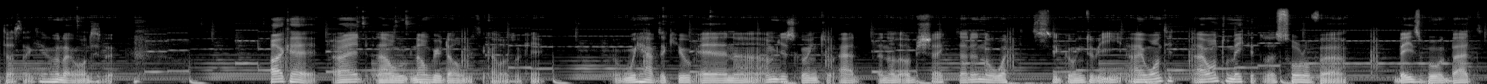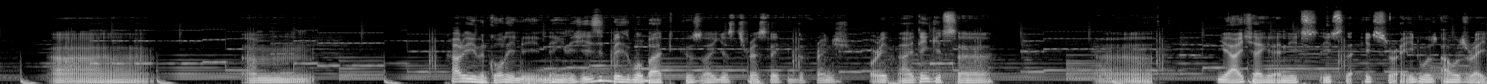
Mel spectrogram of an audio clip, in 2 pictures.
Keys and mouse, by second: 2.6-4.0 drag, 5.7 click, 6.6-7.2 middle drag, 8.1 shift+Tab, 8.1 shift+a.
